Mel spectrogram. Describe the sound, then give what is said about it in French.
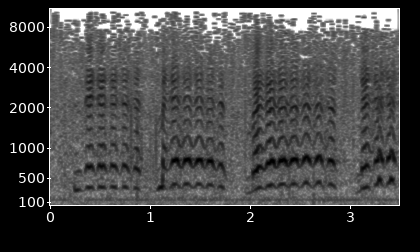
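A voice imitates a goat, letting out four quavering, vibrato-laden bleats in quick succession, fairly loud, with no other sounds around them. “Une chèvre qui porte ses cornes elle-même.”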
